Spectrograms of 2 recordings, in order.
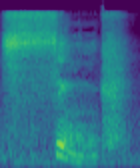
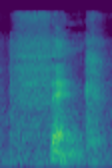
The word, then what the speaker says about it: think: with this particular sound many people say sink the main people we're pronouncing is this okay maybe people pronounce sink when they want to say this but again you mentioned this where we talked about three this is think think all right which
